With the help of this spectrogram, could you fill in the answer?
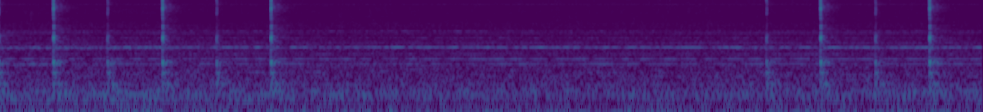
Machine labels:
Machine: valve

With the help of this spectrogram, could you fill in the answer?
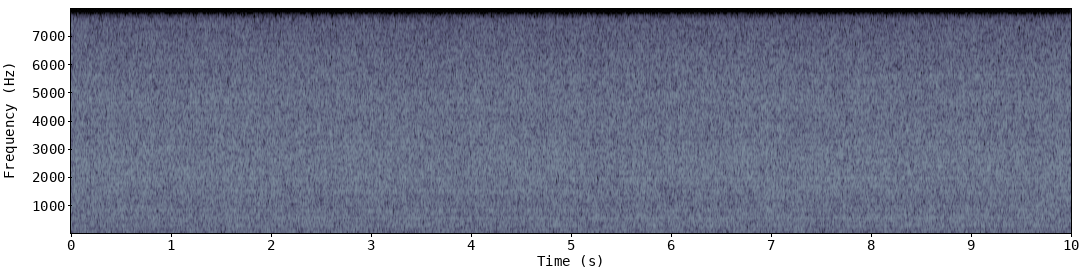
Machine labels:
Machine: fan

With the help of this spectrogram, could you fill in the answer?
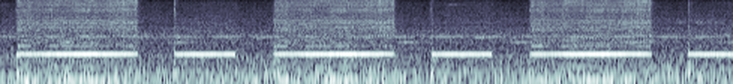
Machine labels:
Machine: slide rail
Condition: abnormal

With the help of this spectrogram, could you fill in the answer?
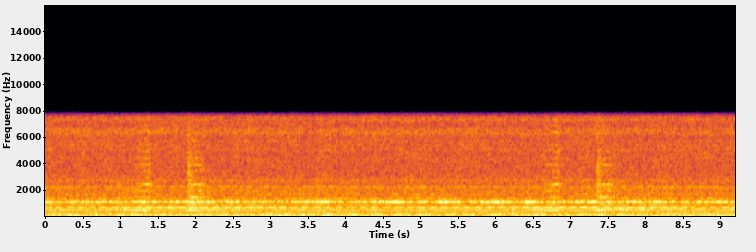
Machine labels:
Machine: slide rail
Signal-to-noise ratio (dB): -6 dB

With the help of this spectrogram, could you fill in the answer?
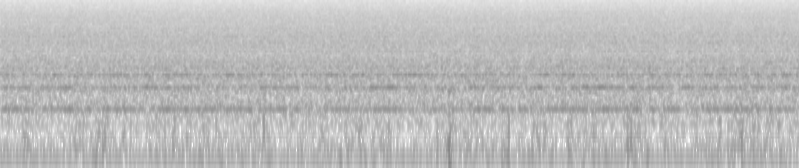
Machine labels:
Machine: fan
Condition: abnormal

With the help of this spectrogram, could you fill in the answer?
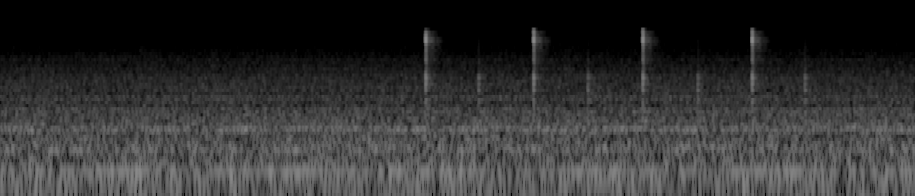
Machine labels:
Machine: valve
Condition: normal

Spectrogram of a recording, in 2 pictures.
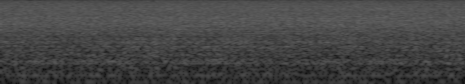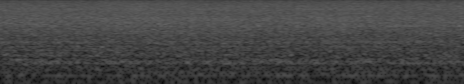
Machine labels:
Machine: fan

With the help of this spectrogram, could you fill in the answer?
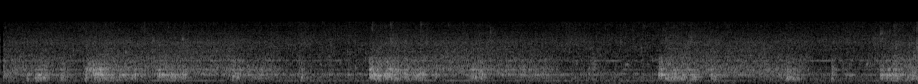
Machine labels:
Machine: pump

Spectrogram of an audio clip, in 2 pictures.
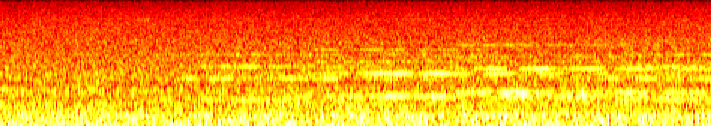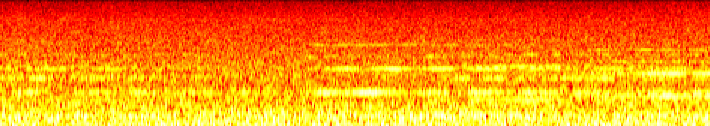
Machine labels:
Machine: slide rail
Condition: normal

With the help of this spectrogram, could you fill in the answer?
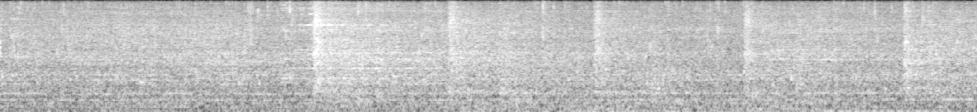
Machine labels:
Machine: pump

